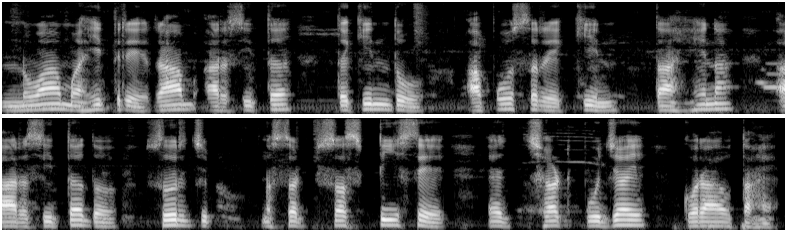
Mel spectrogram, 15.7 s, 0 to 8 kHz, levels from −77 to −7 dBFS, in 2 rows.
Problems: background sounds at intervals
